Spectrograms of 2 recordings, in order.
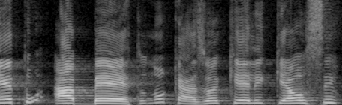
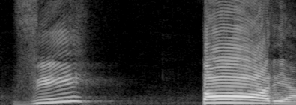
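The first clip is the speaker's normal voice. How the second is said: Vitória with the syllable tó hit hard; 2 semitones higher, 6 dB louder than usual. Portuguese lesson on acute accents: strong stress on tó in Vitória. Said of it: "olha a forma como eu falo ... a tonicidade é no tó".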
